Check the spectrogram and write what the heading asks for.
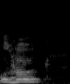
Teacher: in some cases it can be pronounced i guess as a uvular nasal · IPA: [nihoɴ]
